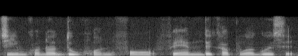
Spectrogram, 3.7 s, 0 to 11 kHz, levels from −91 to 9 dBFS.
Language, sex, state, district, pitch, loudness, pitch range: Assamese, male, Assam, Sonitpur, 130 Hz, -20 LUFS, 130-135 Hz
